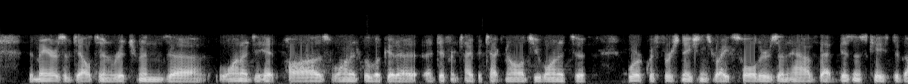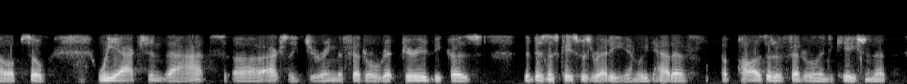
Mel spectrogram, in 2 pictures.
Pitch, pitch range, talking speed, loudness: 80 Hz, 75-80 Hz, 200 wpm, -15 LUFS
